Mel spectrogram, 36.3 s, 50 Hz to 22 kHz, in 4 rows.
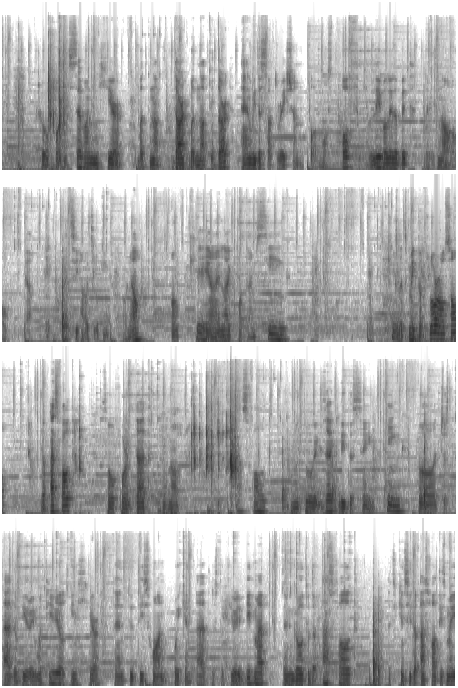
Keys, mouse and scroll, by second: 0.7 KP_Decimal, 0.9 KP_7, 1.2 KP_Enter, 5.0 click, 18.4 click, 19.7 n, 21.2 right click, 21.2 click, 21.6-23.2 typing, 27.2 click.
